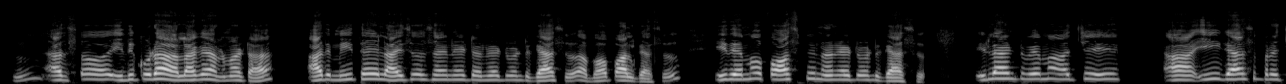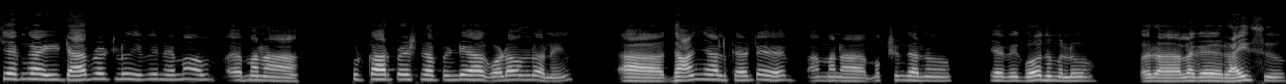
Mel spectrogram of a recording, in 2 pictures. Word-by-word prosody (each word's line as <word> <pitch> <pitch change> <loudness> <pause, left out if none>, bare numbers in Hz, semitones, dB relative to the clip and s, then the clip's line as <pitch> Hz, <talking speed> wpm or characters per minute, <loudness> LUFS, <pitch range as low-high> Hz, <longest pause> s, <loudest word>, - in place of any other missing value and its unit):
హ్మ్. 205 0 -4
సో, 240 - -4 0.3
ఇది 220 +3 -3
కూడా 250 +2 +7 0.2
అలాగే 205 +4 +3
అనమాట. 195 0 -3 0.7
అది 220 +2 +3
మీథైల్ 240 +2 +1
ఐసోసైనైట్ 220 -1 -4
అనేటువంటి 200 -1 -6
గ్యాసు 180 -1 +3
ఆ - - +1
భోపాల్ 180 +1 +3
గ్యాసు. 140 +4 -7 0.5
ఇదేమో 235 +3 +2
ఫాస్‌ఫిన్ 235 +2 +3
అనేటువంటి 210 -1 -3
గ్యాసు. 155 -3 -1 0.6
ఇలాంటివేమో 255 0 +1
అచ్చి 235 +3 -7 0.8
ఆహ్, 210 0 +4 0.2
ఈ - - -4 0.2
గ్యాస్ 245 +2 +4
ప్రత్యేకంగా 250 +2 0
ఈ - - -3 0.2
టాబ్లెట్లు, 245 +4 -1
ఇవీనేమో 230 +1 -7 0.6
మన 200 -1 0 0.9
ఫుడ్ 230 -3 -10
కార్పొరేషన్ 230 -1 +3
ఆఫ్ 210 +1 -14
ఇండియా 215 0 +2 0.2
గోడౌన్‌లోని 200 -4 -1 0.7
ఆహ్, 155 -2 +4 0.2
ధాన్యాల 220 +3 +1
కంటే 200 +3 -2 0.6
మన 180 - -5 0.4
ముఖ్యంగాను, 185 -1 -4 0.6
ఇవి 180 0 -2
గోధుమలు, 180 -3 +1 0.6
అ - - -1 0.3
అలాగే 170 +1 +2 0.2
రైసు, 185 +1 +1
215 Hz, 100 wpm, -23 LUFS, 190-235 Hz, 0.9 s, కూడా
